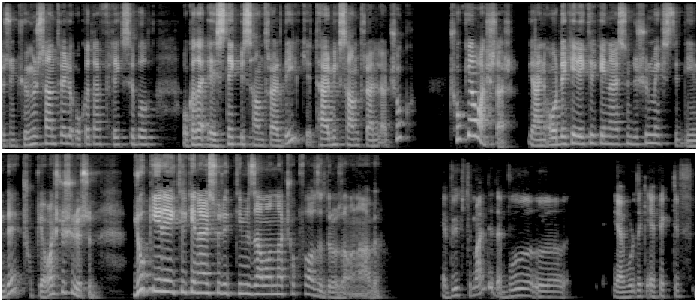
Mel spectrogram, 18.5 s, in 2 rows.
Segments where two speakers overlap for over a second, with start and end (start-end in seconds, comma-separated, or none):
none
